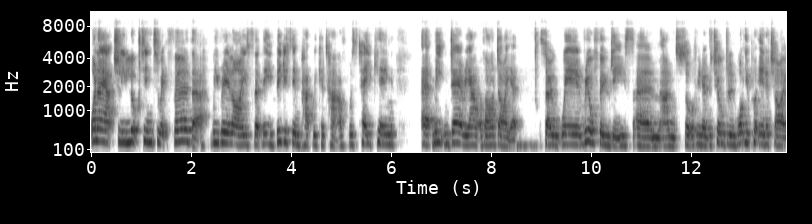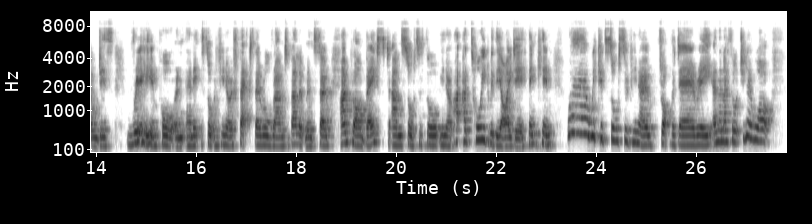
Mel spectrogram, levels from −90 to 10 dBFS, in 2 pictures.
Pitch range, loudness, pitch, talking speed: 175-215 Hz, -19 LUFS, 185 Hz, 200 wpm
